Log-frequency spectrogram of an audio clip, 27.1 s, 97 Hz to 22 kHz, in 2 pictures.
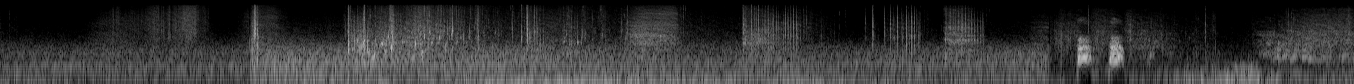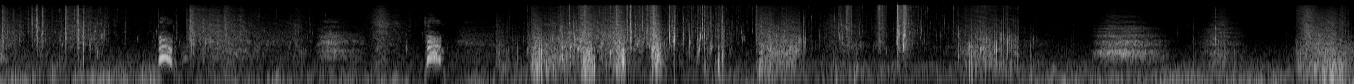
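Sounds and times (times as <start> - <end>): rustling noise: 0.0 - 3.0, 4.8 - 11.3, 26.5 - 27.0.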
